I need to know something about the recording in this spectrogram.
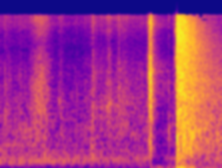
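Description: A single loud, sharp gunshot near the end, over a steady low hum.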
